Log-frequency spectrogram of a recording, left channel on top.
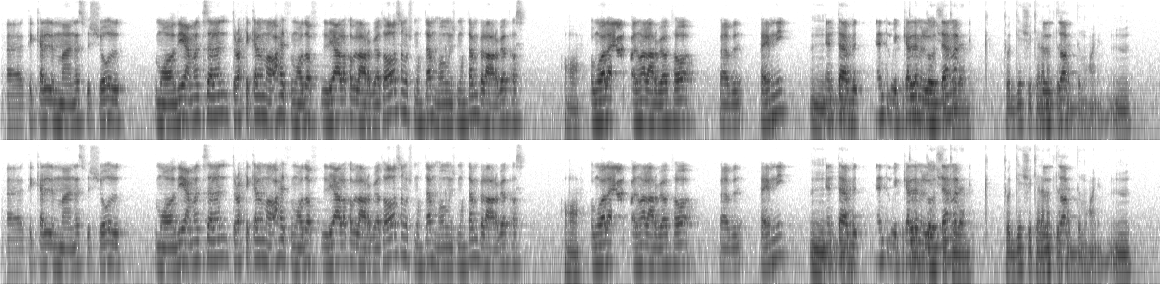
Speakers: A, on the left; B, on the right.
A: آه، تتكلم مع ناس في الشغل في مواضيع مثلا تروح تتكلم مع واحد في موضوع في- ليه علاقه بالعربيات هو اصلا مش مهتم هو مش مهتم بالعربيات اصلا
B: اه
A: هو ولا يعرف انواع العربيات هو فب- فاهمني
B: امم
A: انت بت...
B: يعني
A: انت بتكلم
B: توجهش
A: اللي قدامك
B: كلامك توجهش كلامك
A: بالظبط
B: لحد معين امم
